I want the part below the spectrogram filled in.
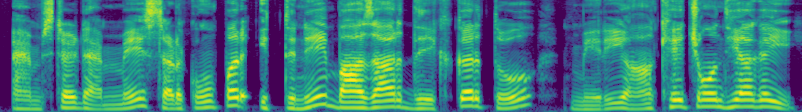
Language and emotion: Hindi, surprised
